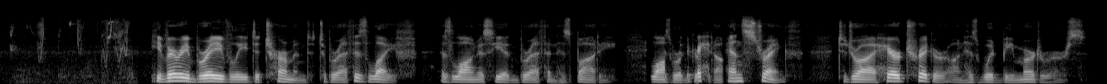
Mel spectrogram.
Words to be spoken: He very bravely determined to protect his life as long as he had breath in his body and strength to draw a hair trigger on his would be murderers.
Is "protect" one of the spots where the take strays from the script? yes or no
yes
